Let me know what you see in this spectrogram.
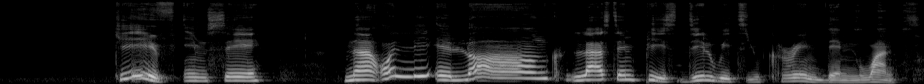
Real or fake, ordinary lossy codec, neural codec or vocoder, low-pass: real; MP3, 96 kbps; none; 19.8 kHz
